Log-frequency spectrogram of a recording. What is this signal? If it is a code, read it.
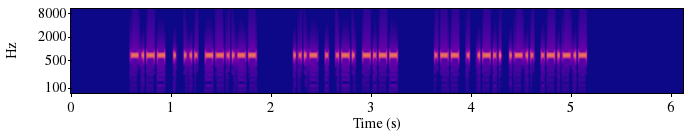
Morse code, heard as a keyed tone, about 43 wpm, 700 Hz. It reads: YES, VERY WELL.
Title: 2x Word-Spacing - Sentences from Top 500 Words - 45wpm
